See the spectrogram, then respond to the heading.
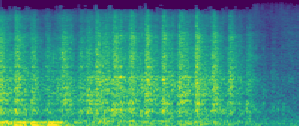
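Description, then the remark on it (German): A tin of chocolate-coated peanuts, bought at a duty-free shop, is shaken in a steady, rapid rhythm, the contents rattling against the metal in continuous bursts for a few seconds, with no voices. “Wir waren im, im Duty Free Shop und haben eine Dose von Schokolade ummantelten Erdnüssen gekauft.”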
